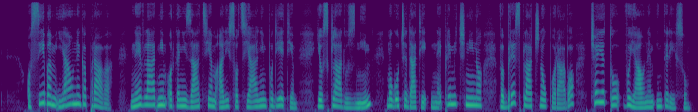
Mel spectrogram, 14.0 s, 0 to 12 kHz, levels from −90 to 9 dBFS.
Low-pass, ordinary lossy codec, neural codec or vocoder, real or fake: 10.8 kHz; none; codec, 24 kHz, 0.9 kbps, DualCodec; fake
